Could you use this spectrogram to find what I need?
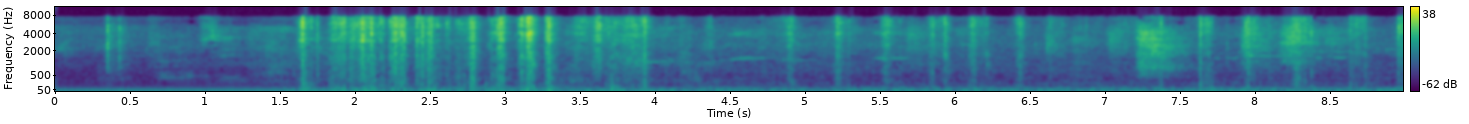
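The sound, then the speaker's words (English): Dealing of cards in a computer Blackjack game, heard as many sharp, quick clicks in irregular bursts. They are densest near the middle and thin out toward the end. “Nu giver han kort.”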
